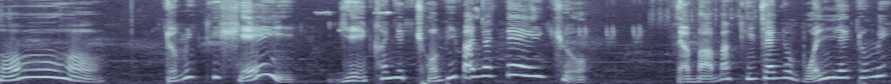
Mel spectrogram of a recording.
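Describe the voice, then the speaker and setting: A female-sounding, put-on character voice speaks at a very slow pace, nasal and fairly high in pitch. Its pitch swings very widely while its loudness stays very even. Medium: audio drama.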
